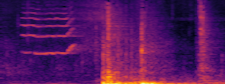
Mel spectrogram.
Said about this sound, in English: Should I close the door behind me? All right.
